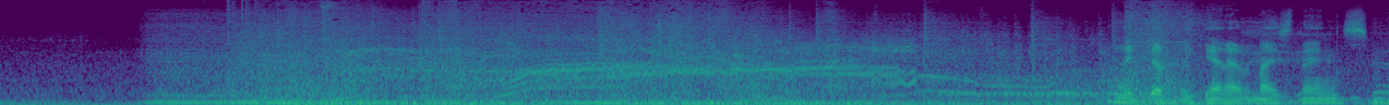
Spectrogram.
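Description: A car engine roars loudly.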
